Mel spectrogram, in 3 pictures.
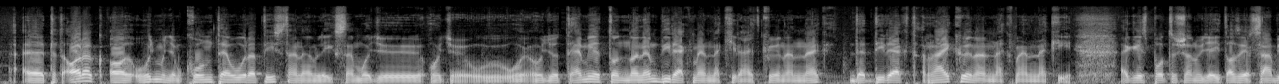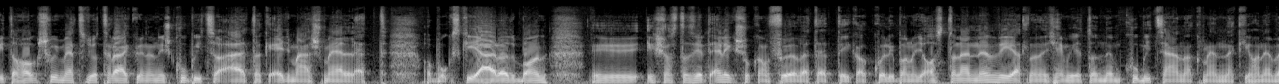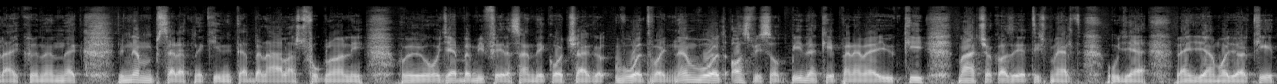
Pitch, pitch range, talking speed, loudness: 85 Hz, 75-95 Hz, 145 wpm, -14 LUFS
